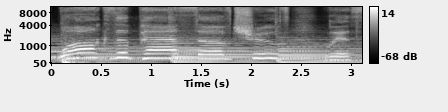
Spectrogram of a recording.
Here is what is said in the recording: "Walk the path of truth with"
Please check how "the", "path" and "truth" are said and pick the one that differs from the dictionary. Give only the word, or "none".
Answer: none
